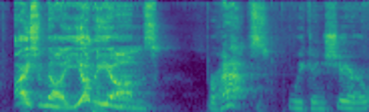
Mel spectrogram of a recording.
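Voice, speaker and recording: The voice is a put-on character voice, pitched fairly high. Its speed is fairly slow. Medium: read story. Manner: grinning, friendly.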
